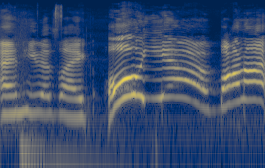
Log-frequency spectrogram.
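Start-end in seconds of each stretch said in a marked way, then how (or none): 1.1-2.7 put-on loud, very high, slow botched Staten Island accent, drifting Canadian. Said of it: "that's not a Staten Island accent".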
